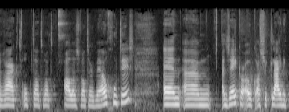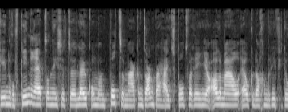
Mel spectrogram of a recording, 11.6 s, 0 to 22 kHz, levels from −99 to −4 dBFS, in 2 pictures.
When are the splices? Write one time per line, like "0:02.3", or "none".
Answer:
none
